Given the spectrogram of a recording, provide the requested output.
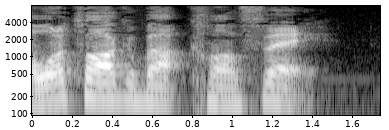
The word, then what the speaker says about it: confit: It's confit. And if you want to look up information on it, it's spelled French, so it doesn't sound like it's spelled in English phonetically. It's C-O-N-F-I-T, like confit is how you would phonetically pronounce it, but confit.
